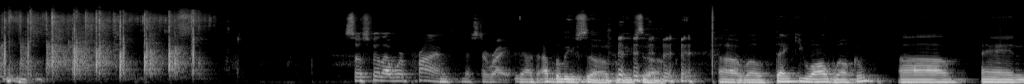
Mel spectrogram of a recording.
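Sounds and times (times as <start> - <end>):
laughter: 0.0 - 0.7, 5.9 - 7.1
audience applause: 0.0 - 2.3
speech: 3.5 - 10.2.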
